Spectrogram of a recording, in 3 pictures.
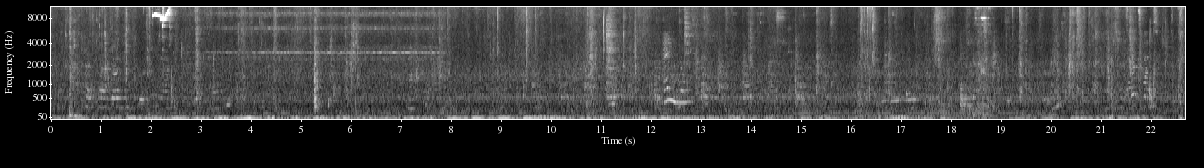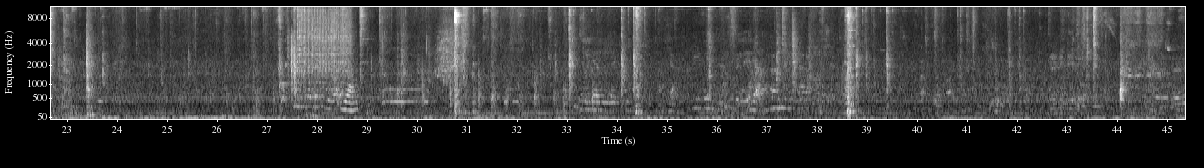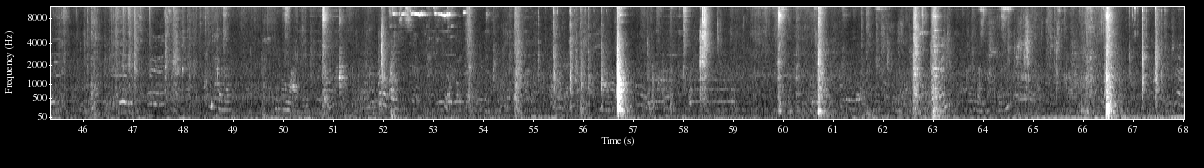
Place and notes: post office, kartaeuserwall, cologne
recorded june 4, 2008 - project: "hasenbrot - a private sound diary"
